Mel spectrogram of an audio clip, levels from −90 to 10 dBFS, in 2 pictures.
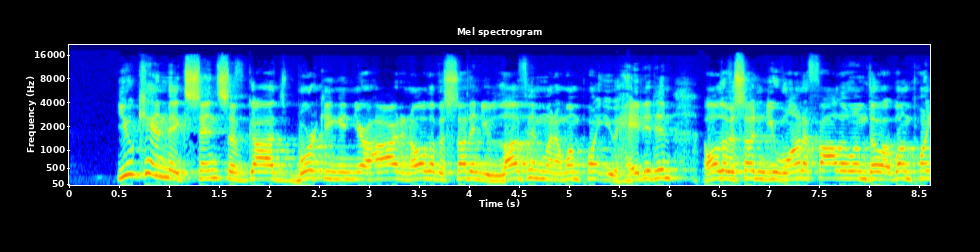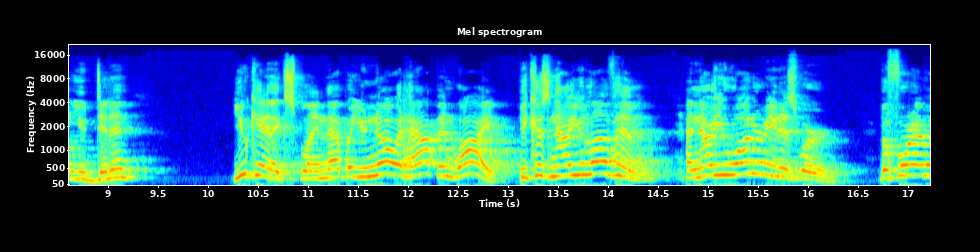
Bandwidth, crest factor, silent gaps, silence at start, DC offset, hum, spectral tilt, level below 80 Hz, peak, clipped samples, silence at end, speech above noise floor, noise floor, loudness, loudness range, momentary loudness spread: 19 kHz; 12 dB; none; 0.5 s; 0.2%; none; -4 dB/octave; -54 dBFS; -4 dBFS; under 0.1%; 0 s; 43 dB; -60 dBFS; -17 LUFS; 3 LU; 6 LU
